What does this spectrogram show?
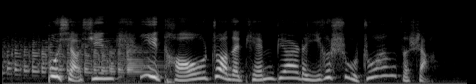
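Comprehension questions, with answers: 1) 不〇〇一头撞在田边儿的一个树桩子上,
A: 小心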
